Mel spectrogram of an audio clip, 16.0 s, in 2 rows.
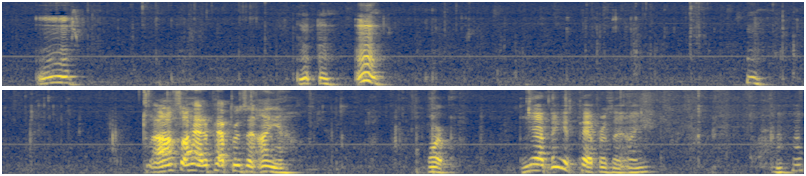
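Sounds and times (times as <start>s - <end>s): person humming: 0.4s - 0.8s, 3.0s - 3.9s
person chewing food: 0.7s - 9.8s, 10.6s - 16.0s.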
